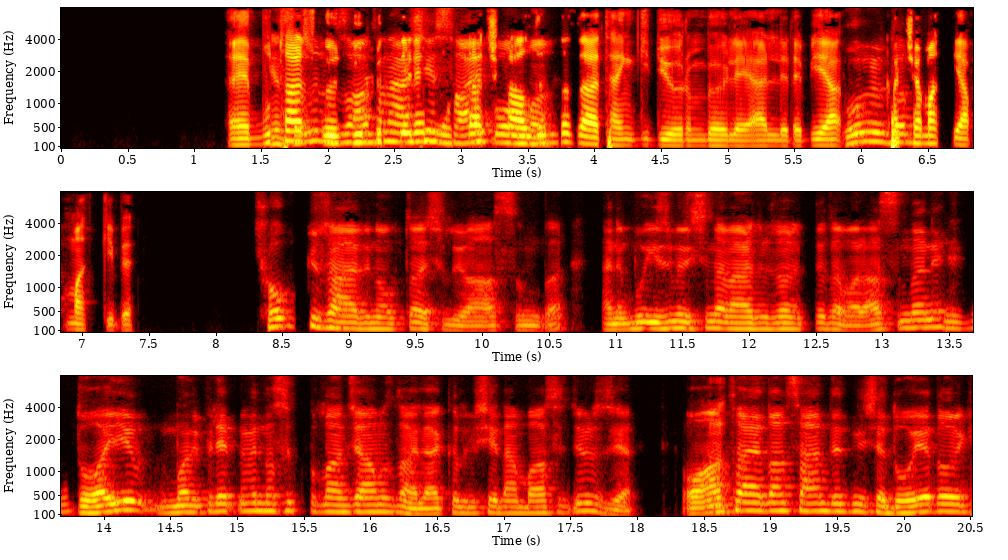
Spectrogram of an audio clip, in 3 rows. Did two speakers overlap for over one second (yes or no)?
yes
